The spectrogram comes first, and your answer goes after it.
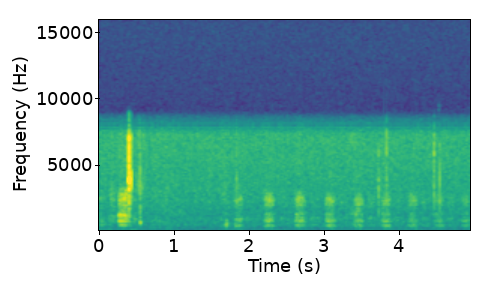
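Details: A female Alaskan Malamute, seemingly underwhelmed on Christmas morning (25 Dec 2012) with one of her presents, gives a run of short, soft, whiny grumbles after a brief sharp noise.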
